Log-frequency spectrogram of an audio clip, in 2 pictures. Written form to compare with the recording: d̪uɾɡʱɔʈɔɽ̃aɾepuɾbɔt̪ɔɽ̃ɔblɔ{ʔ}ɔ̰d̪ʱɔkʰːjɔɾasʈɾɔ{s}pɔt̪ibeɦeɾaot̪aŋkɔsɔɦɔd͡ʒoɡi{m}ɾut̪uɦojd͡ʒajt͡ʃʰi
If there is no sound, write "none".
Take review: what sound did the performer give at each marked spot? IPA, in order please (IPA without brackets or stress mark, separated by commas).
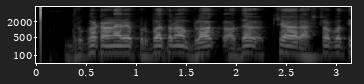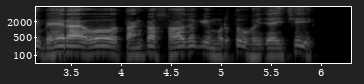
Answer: k, none, m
